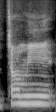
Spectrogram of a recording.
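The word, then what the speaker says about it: TomEE: towards Jakarta E10 um and it basically is pronounced a Tommy and is an application server that has around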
